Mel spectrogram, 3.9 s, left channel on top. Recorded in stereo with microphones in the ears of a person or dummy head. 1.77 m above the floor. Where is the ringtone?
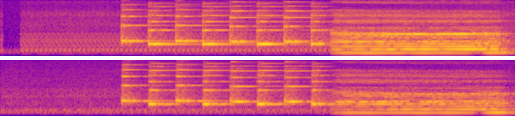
45° left (ahead or behind), 1.9 m.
